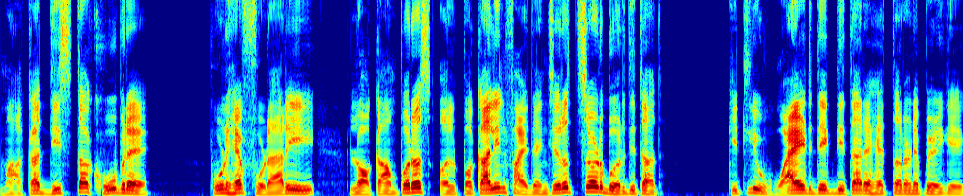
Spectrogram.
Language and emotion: Goan Konkani, disgusted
